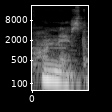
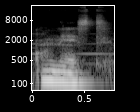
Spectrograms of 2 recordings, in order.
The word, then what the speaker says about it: honest: An honest man. An honest man. You won't say a honest man because the pronunciation to start with not the H. The H is also silent.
